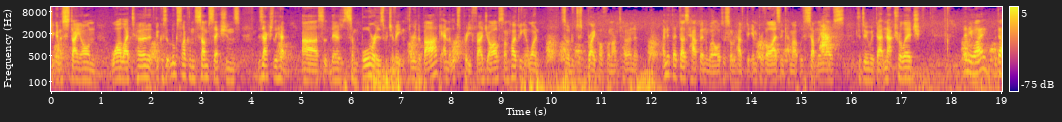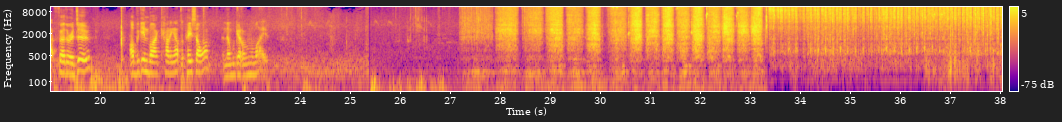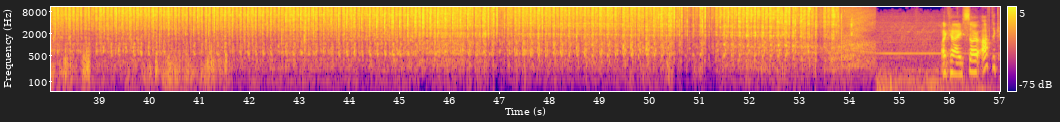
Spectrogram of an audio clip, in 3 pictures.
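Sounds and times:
hand saw cutting log: 27.2s - 54.2s.

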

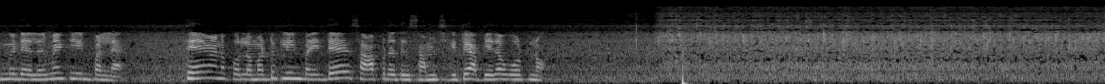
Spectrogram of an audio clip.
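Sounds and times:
rain on concrete and pans: 6.4s - 11.0s.

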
